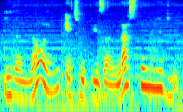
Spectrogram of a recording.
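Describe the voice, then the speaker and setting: A woman's voice: lowish voice, very animated, normal speed, warm tone, faint music behind, poor audio. An actress playing a bold, teasing swordswoman in an audio drama, with theatrical delivery. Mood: resolute. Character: bold, teasing, sword-wielding French swashbuckling heroine.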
